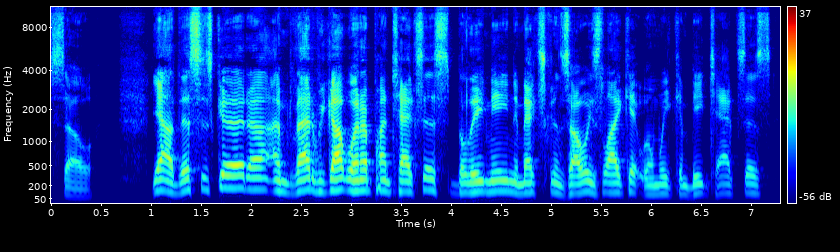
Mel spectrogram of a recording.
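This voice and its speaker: A man with a slightly low voice co-hosts a political talk show. He speaks casually, with a folksy, wry manner. The sound is dry, with little room in it. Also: darkish tone, no echo. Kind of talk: casual conversational political commentary.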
